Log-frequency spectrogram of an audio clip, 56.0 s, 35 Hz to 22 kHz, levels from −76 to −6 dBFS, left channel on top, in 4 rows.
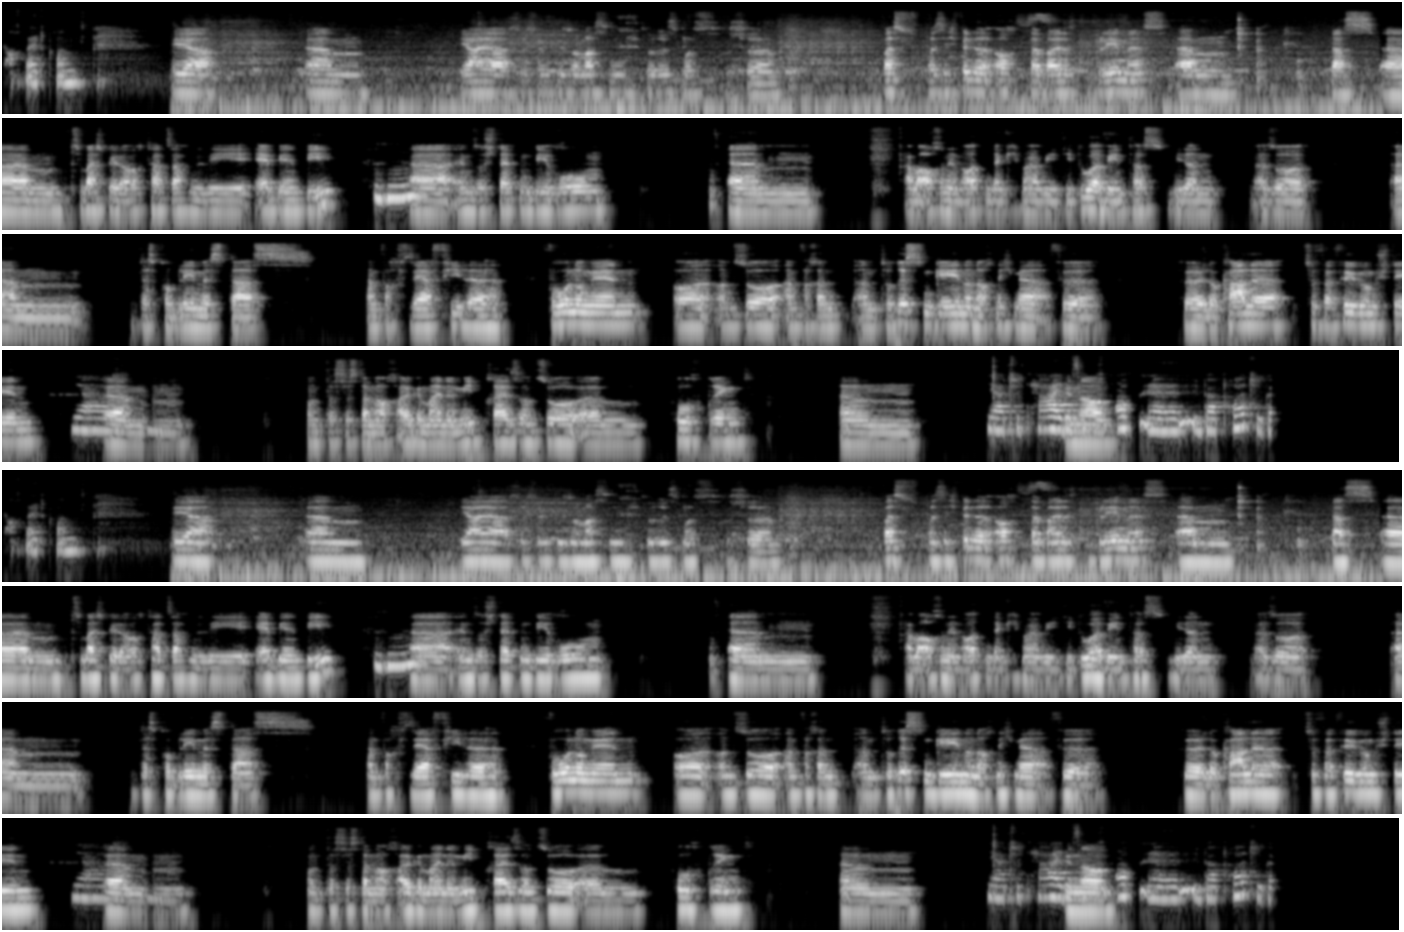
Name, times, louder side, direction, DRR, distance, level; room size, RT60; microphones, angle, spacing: voice 1, 0.0-1.4 17.7-18.3 42.7-43.2 43.5-43.6 51.8-54.7, left 4 dB, 40° left, 0.4 m, -27 dB
voice 2, 1.7-2.2 3.0-3.7 4.6-7.8 8.2-8.4 8.8-12.6 12.9-17.4 18.1-20.0 21.1-22.2 22.7-26.2 26.5-27.1 27.9-28.8 29.4-31.1 31.6-33.0 33.5-34.4 34.7-39.0 39.8-42.4 43.0-43.9 45.0-48.4 48.7-49.5 50.4-51.2 52.6-53.1, equal, 85° left, 1.4 m, -22 dB
sound 1, 1.7-13.8, equal, 60° left, 1.3 m, -36 dB
4.4 x 2.4 x 2.3 m
head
